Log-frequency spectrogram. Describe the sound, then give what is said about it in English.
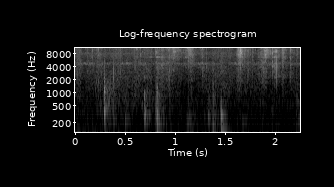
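Quiet, uneven footsteps of people walking inside a house, about five or six soft thuds in quick succession across the floor, with faint hiss in the background. “The footsteps of your parents, recognizing the heavier and slower footsteps from the lighter and quicker ones.”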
